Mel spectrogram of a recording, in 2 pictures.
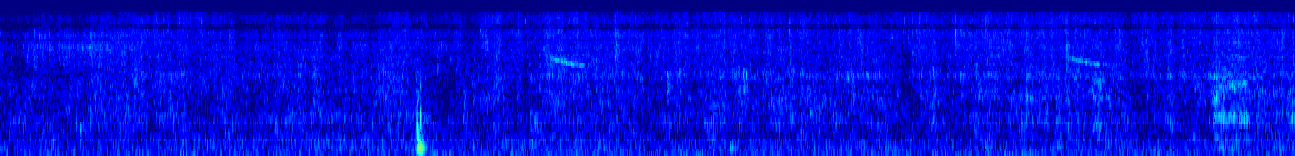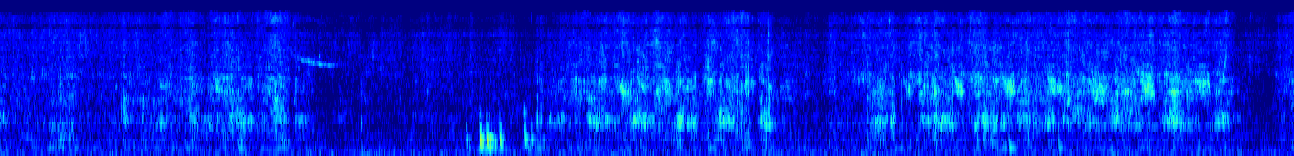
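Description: Liquid poured into a wooden bowl of spices, then a thick red marinade stirred briskly with a wooden spoon against the wooden bowl, a fast run of wet strokes over the last few seconds. A single sharp tap about three seconds in.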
